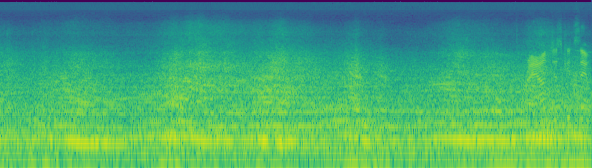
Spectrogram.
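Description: Speedway race cars at Rotorua Speedway roar down the pit straight, engines revving loudly and continuously as they pass close by, with a commentator talking over the noise throughout.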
